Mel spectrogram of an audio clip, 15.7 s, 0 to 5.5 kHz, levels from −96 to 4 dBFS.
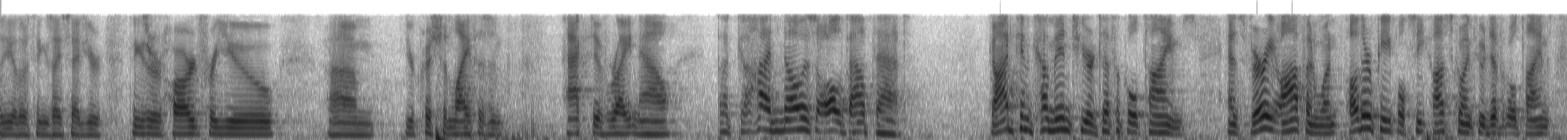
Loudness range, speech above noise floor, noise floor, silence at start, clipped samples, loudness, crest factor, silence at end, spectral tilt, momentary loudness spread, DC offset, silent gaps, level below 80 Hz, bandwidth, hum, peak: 5 LU; 30 dB; -45 dBFS; 0 s; under 0.1%; -15 LUFS; 16 dB; 0 s; -11 dB/octave; 13 LU; under 0.1%; none; -34 dBFS; 4.2 kHz; none; 0 dBFS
